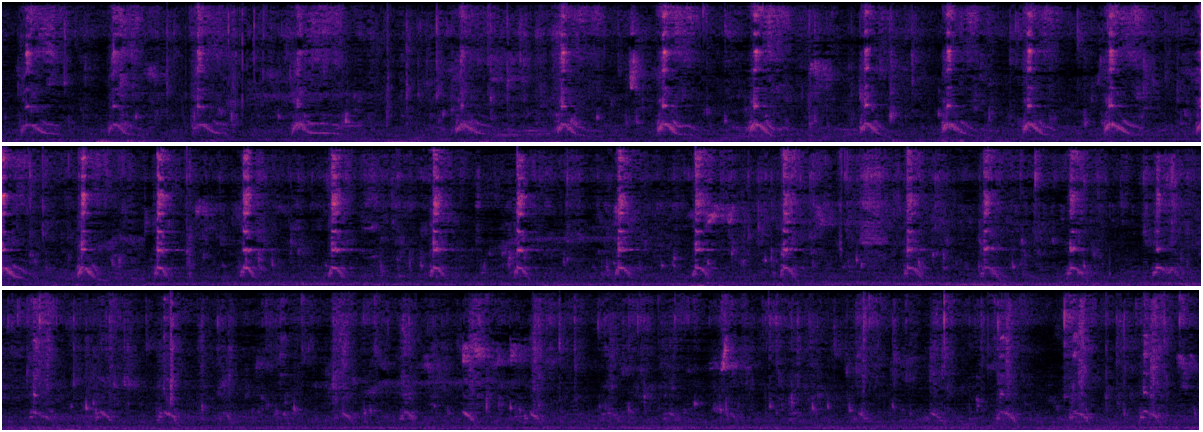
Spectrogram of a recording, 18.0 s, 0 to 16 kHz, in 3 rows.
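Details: A Douglas squirrel (Tamiasciurus douglasii) named Mila, recorded 20 July 2025, gives a fast, steady run of sharp, dry chirps over a low rumbling background.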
